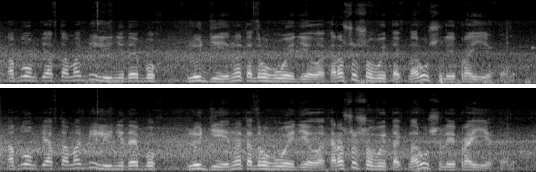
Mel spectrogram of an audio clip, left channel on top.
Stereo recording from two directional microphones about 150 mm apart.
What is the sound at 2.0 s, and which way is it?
Speech, 35° left (ahead or behind).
